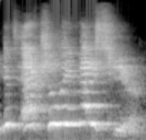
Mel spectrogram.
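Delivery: high, surprised posh voice; snooty Brooklyn friend. Retold or imitated. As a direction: say it like a condescending hipster. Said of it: "friends from Brooklyn call".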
